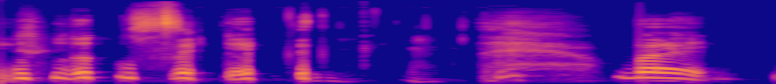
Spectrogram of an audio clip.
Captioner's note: laughing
